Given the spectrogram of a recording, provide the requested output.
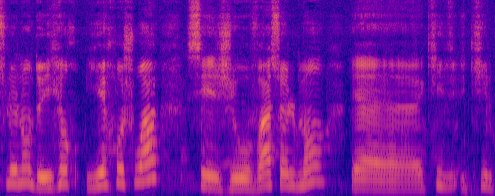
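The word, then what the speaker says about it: יהושע: Josué tout ceux qui prie yhoshua prie Josué ou jhoshua ou Joshua ou Yeshua nous allons voir quelle est la raison pour laquelle c'est faux tout ce que vous avez prononcé nous allons l'effacer c'est sur quelle partie qu'on va effacer nous allons mettre ici Yehoshua parce que c'est c'est vraiment la signification et il y en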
